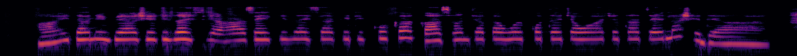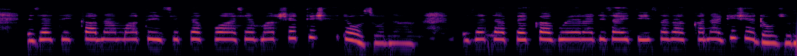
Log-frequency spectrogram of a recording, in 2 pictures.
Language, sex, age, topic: Gamo, female, 25-35, government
